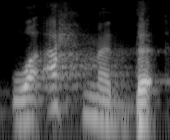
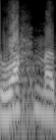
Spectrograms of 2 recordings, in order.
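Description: First: The glottal stop before Ahmad is clearly pronounced. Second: The glottal stop is dropped, words run together. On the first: The speaker calls it right. "لابد أن تنطق الهمزة همزة قطع" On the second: The speaker calls it wrong. "ما ينفعش أقول وأحمد على طول"

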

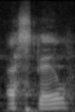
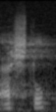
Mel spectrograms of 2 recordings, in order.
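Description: First: The name is said with a clear sk sound. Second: The name is said with an sh sound. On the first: This is the standard way outsiders say it. "a show called Eskdale" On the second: This is how locals say it. "although we would call it Eshtel"

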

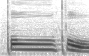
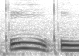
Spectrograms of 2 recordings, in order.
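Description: Both takes have the same delivery.

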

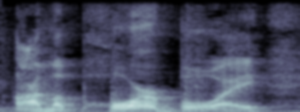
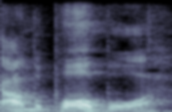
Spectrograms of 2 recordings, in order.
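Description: First: The R at the end of poor is pronounced. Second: The R at the end of poor is dropped. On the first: "instead of saying" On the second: "that's in the South, they leave off the R"

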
